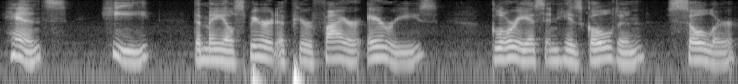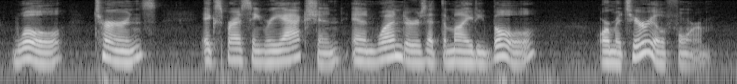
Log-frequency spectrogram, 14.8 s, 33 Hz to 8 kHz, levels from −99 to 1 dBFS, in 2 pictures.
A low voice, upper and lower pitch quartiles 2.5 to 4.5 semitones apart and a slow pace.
No: medium, 155 Hz; average, 4.2 semitones; slow, 110 wpm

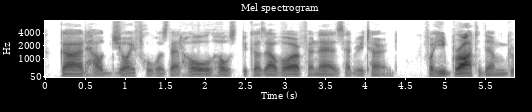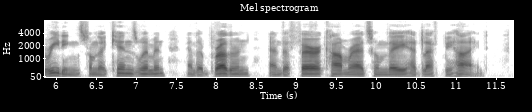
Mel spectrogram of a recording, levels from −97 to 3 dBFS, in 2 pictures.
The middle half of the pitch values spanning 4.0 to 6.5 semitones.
No: average, 3.2 semitones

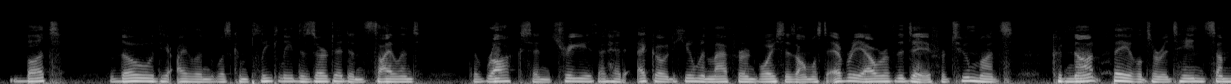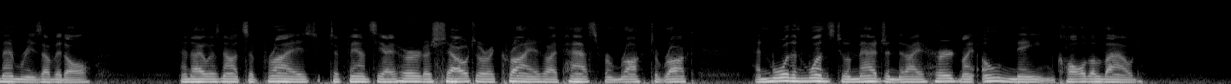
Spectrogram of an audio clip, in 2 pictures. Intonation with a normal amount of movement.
No: narrow, 2.2 semitones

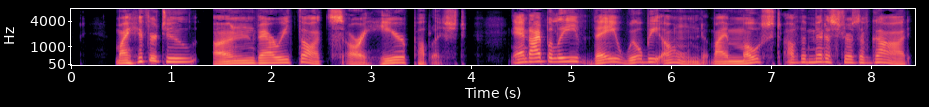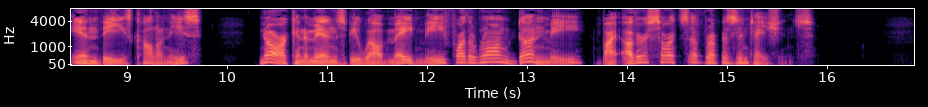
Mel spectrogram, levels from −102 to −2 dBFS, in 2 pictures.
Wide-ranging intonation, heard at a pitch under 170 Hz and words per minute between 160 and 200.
No: wide, 7.9 semitones; medium, 140 Hz; average, 145 wpm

